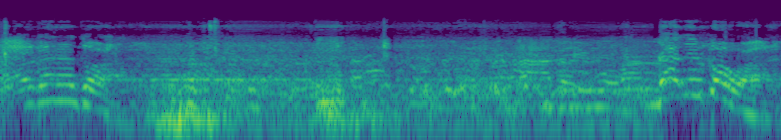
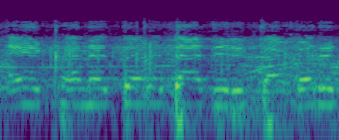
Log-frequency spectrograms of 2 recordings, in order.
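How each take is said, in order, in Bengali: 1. এটি দুর্বল, বৃদ্ধ কণ্ঠে বলা হচ্ছে। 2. এটি মেয়েলি ভান করা কণ্ঠে বলা হচ্ছে। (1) "একজন বৃদ্ধ, আশি বছর বয়স হয়েছে" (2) "ছেলেও না মহিলাও না"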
